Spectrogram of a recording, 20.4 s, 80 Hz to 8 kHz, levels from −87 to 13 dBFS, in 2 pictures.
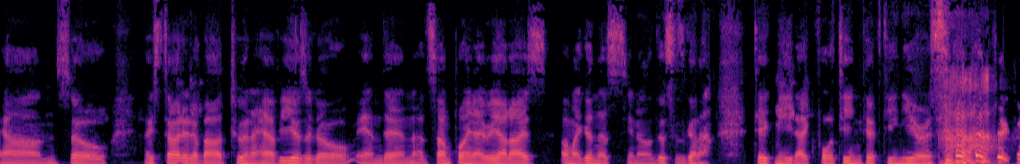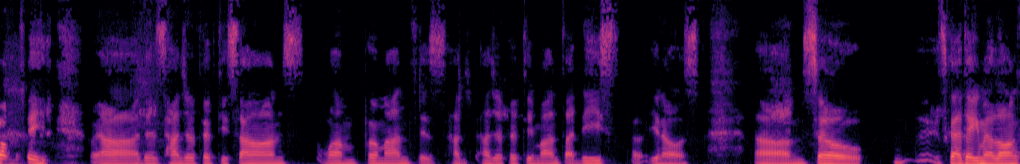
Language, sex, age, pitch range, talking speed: English, male, 30-49, 125-140 Hz, 165 wpm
